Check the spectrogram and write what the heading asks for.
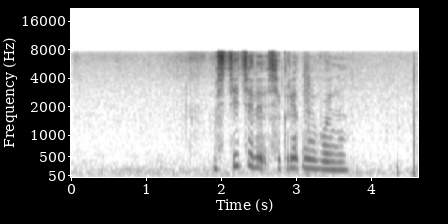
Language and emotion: Russian, neutral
